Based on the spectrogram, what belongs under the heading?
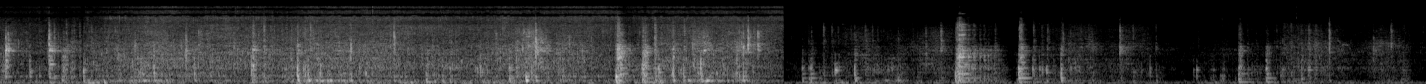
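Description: Goat trotters frying in oil in a large aluminium cooking pot, stirred with a wooden spoon: a steady sizzle with the clatter of bones and scrapes of the spoon. About eight seconds in, the sound drops abruptly to quieter, scattered knocks and scrapes.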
